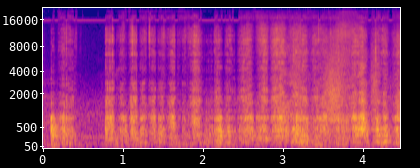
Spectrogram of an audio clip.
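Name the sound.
sanding down a gouge on wooden deck stairs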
